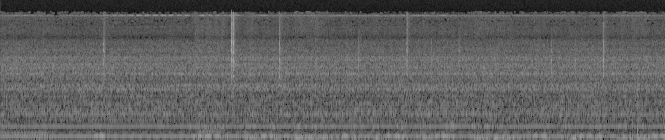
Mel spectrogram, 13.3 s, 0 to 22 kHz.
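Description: Ender 3 S1 Pro 3D printer's stepper motors whirring in short, irregular moves as its pen plotter attachment draws with a marker on copper-clad board, over a steady hum, with a few faint clicks.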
